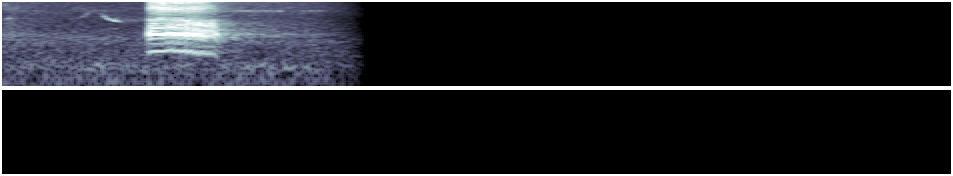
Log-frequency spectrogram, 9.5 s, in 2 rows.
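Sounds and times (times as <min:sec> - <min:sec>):
crow calling with harsh grating caws: 0:00.7 - 0:01.4.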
